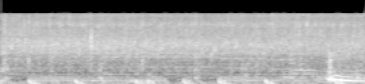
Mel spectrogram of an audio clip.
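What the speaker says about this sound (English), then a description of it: "Moving those pork chops around, making sure they're good and golden." Pork chops fry in a pan with a steady, close sizzle and crackle, broken by repeated low scraping knocks as they are moved around, and a brief louder clatter near the end.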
